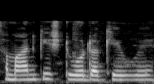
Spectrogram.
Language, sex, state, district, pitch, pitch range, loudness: Hindi, female, Uttar Pradesh, Budaun, 220 Hz, 215-225 Hz, -17 LUFS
